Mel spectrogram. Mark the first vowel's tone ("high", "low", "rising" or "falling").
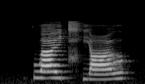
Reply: high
